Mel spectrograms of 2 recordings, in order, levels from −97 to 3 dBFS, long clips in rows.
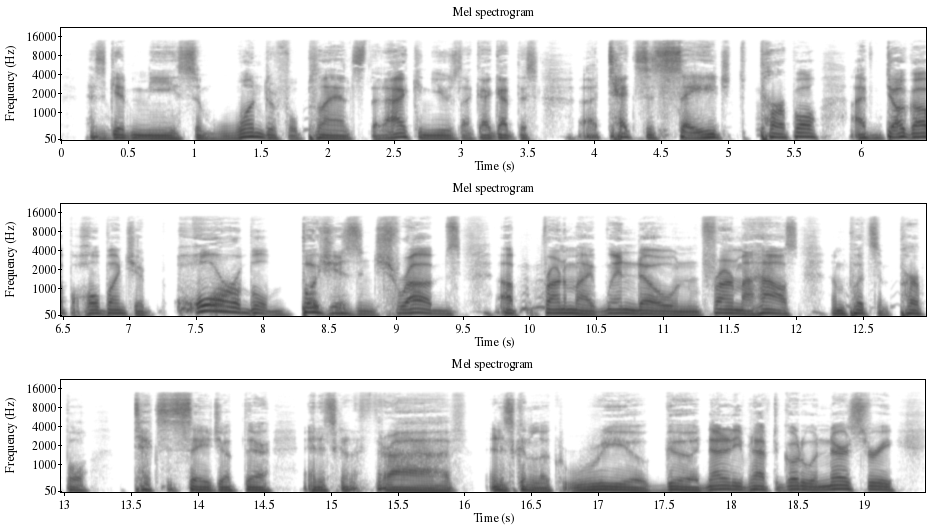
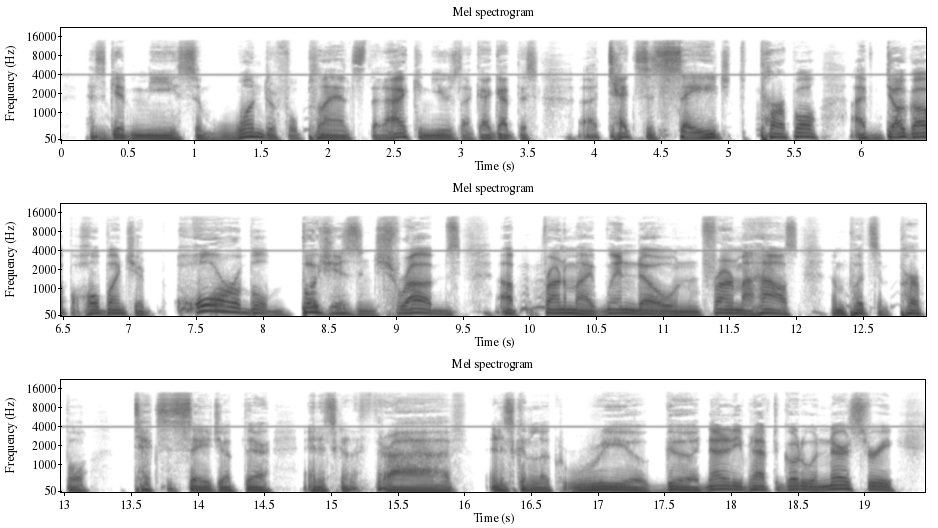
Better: first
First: none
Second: high-pitched whine; noticeable; throughout; 4 kHz, 15 dB below the speech

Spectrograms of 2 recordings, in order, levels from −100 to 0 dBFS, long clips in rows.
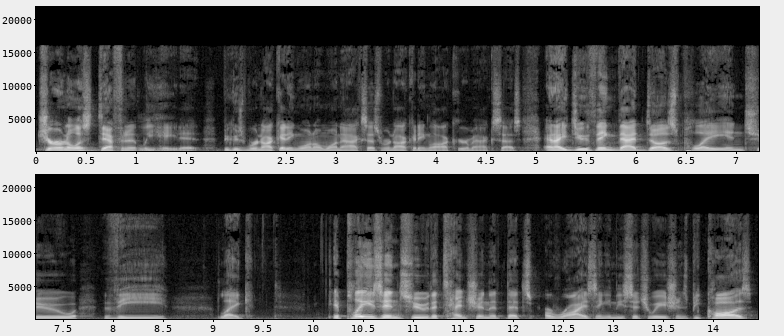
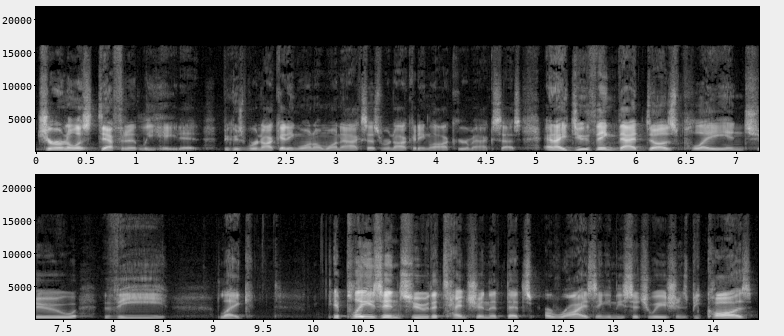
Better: first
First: none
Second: thin; very; fading below 400 Hz

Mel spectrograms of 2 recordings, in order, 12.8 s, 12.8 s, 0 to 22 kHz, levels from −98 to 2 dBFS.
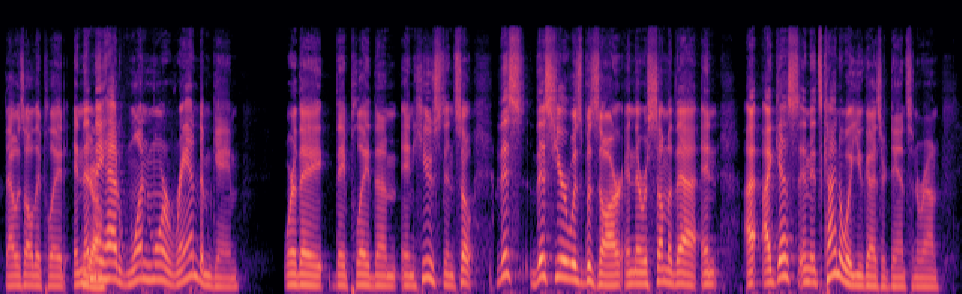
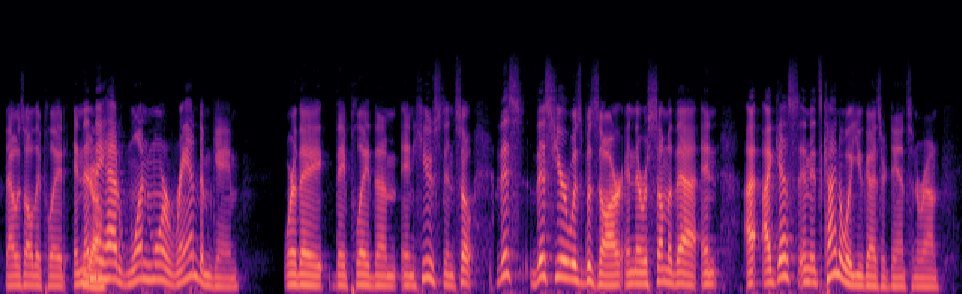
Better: first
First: none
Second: muffled; very; fading above 2 kHz

